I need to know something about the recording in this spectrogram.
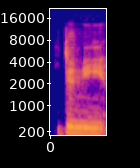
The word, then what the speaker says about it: Denis: little bit more about you denise and pronouncing your name correctly because i just tried and didn't do a good job sure can so my name is denis um what do i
